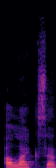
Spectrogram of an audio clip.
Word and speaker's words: Alexa: nails a little shorter hey actually it's Alexa that's how you pronounce my name you know [ __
